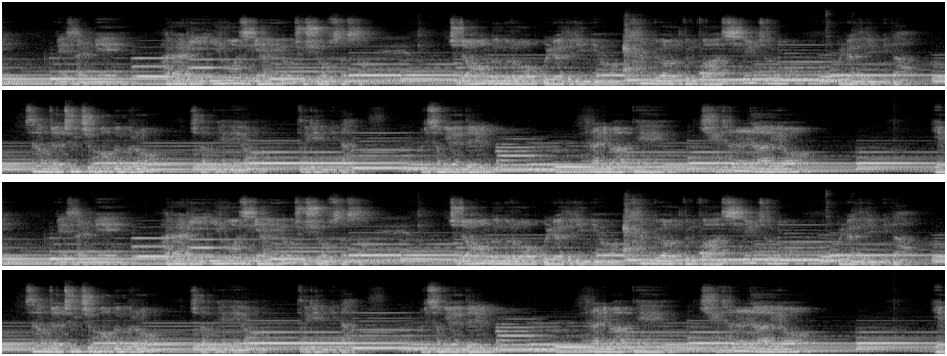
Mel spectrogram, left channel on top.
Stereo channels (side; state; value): both; identical; correlation 1.00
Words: 우리의 삶에 하나리 이루어지게 하여 주시옵소서. 주정헌금으로 올려드리며 선교헌금과 11조로 올려드립니다. 세성전 증축헌금으로 주 앞에 내어 드립니다. 우리 성도님들 하나님 앞에 최선을 다하여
